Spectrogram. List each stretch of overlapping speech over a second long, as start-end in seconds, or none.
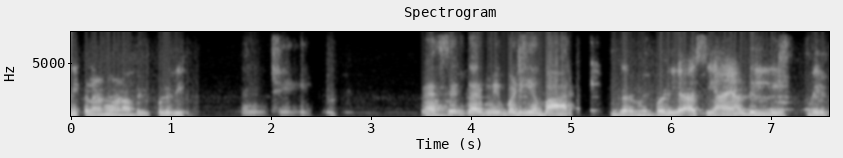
none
